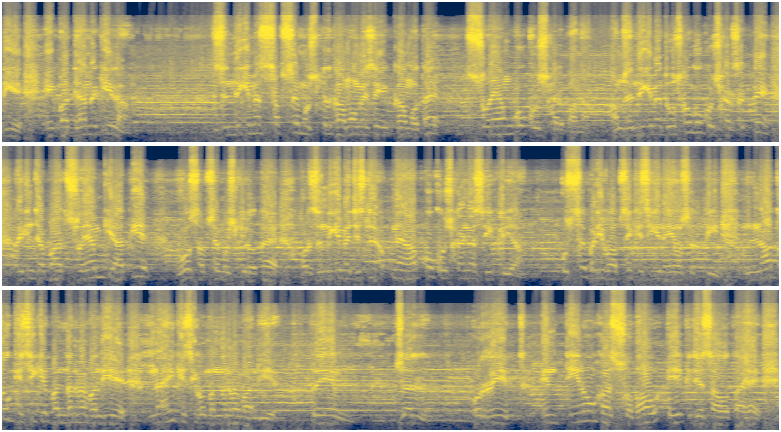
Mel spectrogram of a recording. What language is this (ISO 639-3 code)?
hin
